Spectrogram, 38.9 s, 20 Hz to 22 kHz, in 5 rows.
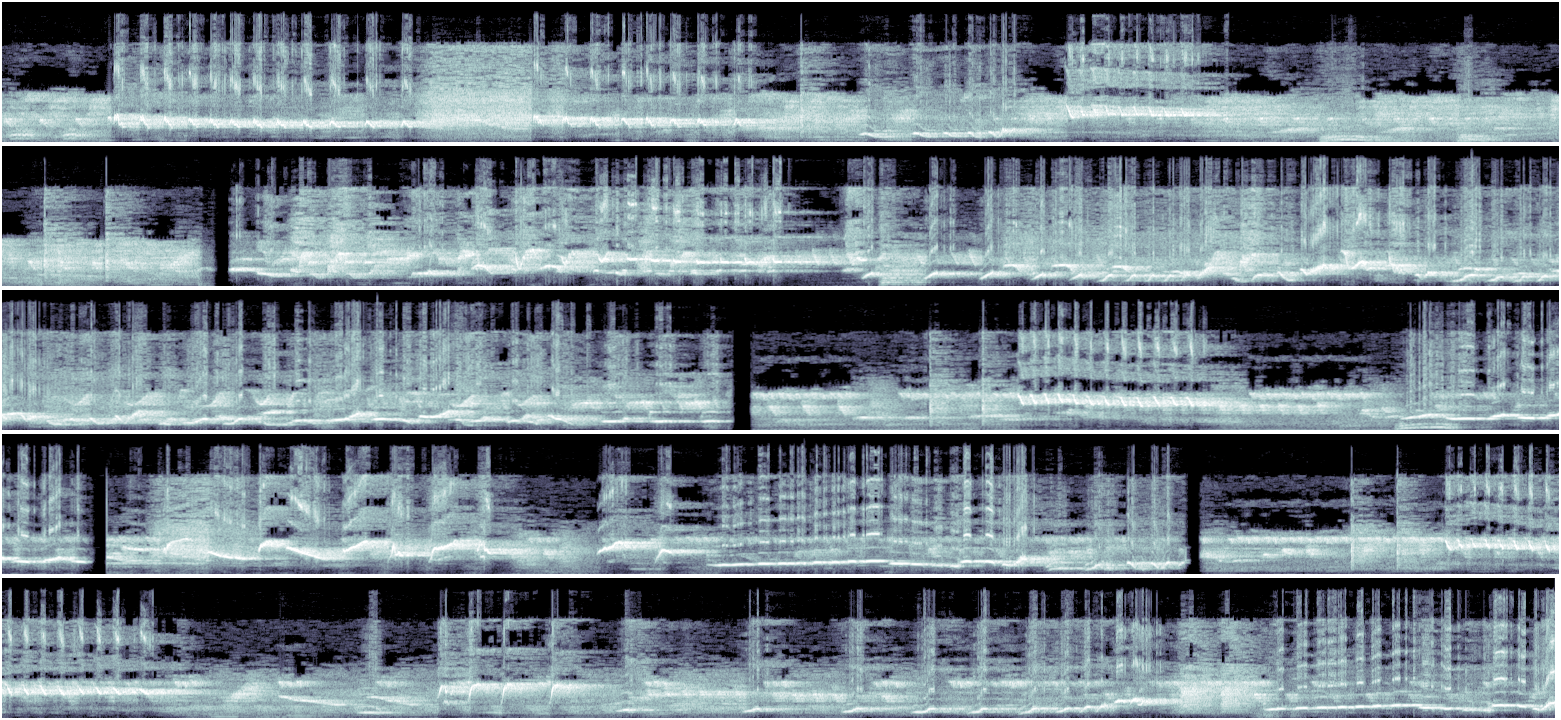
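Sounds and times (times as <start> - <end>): bird singing whistles and trills: 0.0 - 38.9.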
